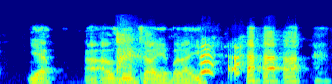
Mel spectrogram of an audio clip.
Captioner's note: laughs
